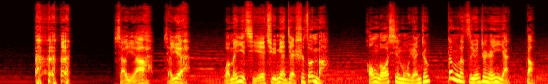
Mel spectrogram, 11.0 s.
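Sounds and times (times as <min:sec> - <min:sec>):
deliberate throat-clearing cough: 0:00.7 - 0:01.5
speech: 0:02.4 - 0:03.9, 0:04.5 - 0:06.6, 0:07.3 - 0:10.8.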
